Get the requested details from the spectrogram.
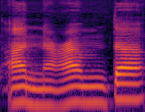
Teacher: نون ساکن کے بعد عین ہے تو یہاں پر ہم نے غنہ نہیں کرنا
